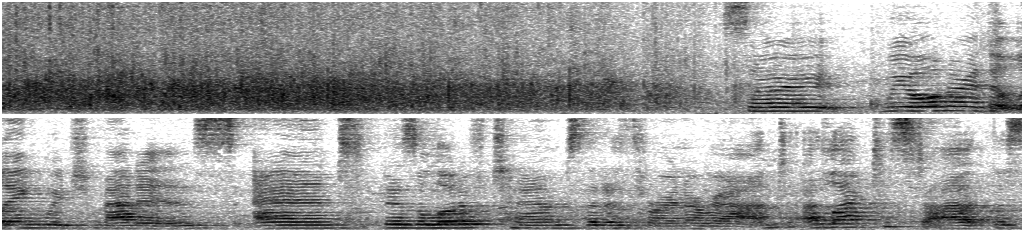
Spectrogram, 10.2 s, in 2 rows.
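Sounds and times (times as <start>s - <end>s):
audience applause: 0.0s - 3.6s
speech: 4.1s - 10.1s.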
